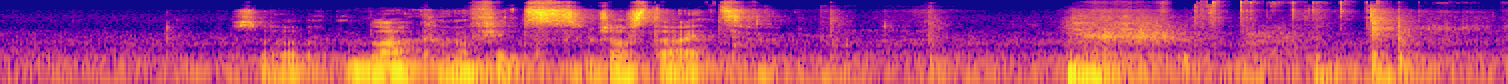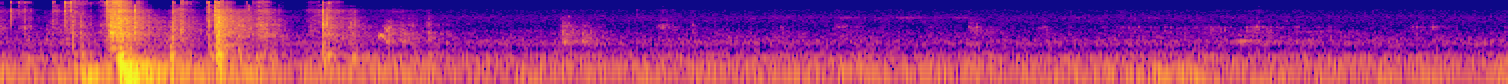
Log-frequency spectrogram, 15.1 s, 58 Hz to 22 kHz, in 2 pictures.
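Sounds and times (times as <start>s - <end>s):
clicks and taps of handling items: 6.0s - 9.5s.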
